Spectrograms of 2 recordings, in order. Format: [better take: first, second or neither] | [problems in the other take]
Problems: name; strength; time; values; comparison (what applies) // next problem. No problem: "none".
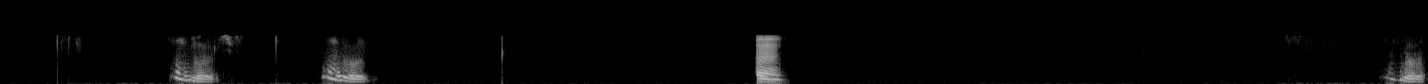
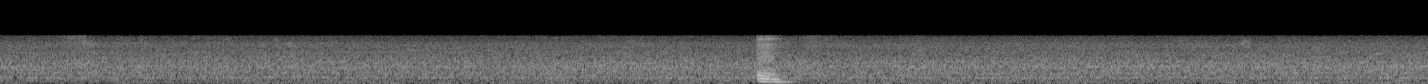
second | noise reduction (neural separator model SepFormer WHAM!)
